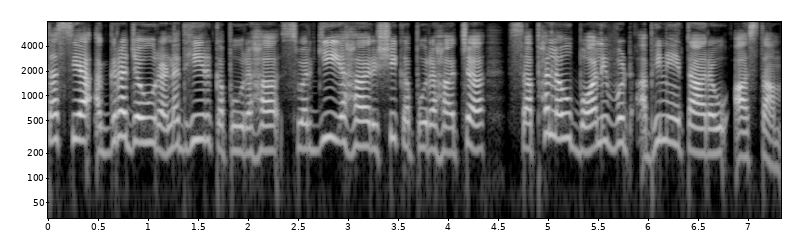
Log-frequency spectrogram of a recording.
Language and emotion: Sanskrit, neutral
